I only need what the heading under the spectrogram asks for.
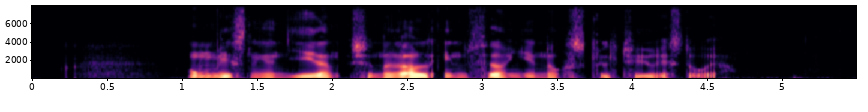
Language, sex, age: Norwegian, male, 20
